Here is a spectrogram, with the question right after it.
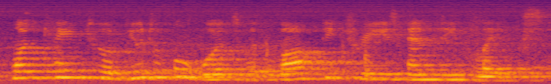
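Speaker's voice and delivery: usual speaking voice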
